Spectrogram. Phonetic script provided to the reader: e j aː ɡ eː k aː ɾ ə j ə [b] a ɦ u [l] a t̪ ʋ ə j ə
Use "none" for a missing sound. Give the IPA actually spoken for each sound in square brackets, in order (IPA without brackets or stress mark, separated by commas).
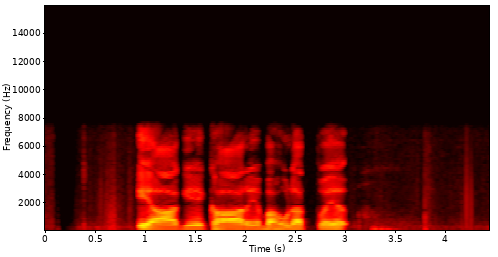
b, l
